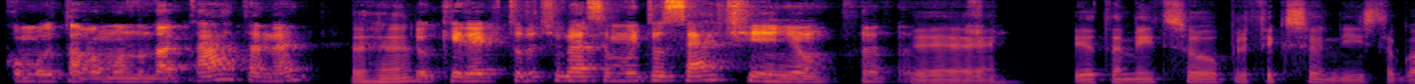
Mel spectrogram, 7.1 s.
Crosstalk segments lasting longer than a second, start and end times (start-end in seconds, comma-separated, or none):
none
